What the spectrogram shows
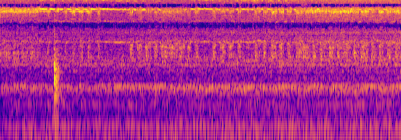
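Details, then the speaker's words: Ford Falcon idling right after a DIY harmonic balancer replacement: thin, high chirping squeak from the belt drive over a steady idle. Owner suspects oil-cleaning spray residue; a wobbling pulley was then noticed. "Bit of a squeaky noise. I think that's because I've sprayed some spray on the down on the bottom to clean the oil up a little bit, so it might have just been residue."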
